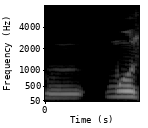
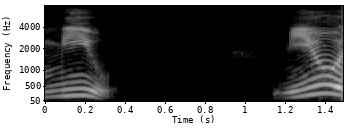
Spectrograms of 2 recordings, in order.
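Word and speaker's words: μ: se escribe así y se pronuncia mu no mío es un Pokémon listo mu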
